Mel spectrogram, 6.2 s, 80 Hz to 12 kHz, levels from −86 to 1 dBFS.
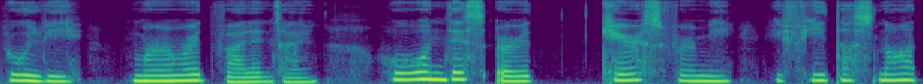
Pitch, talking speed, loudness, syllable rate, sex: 220 Hz, 135 wpm, -15 LUFS, 4.6 syllables/s, female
